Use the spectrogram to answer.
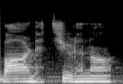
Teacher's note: ये जो ढ ध्वनि है दोस्तों, यह ड़ ध्वनि का ही महाप्राण प्रतिरूप होता है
